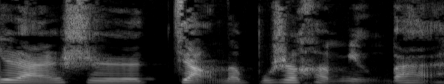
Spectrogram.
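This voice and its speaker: Against a quiet background, a woman speaks in an animated tone. Her pitch varies in an ordinary way. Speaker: international student podcaster. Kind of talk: casual monologue.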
